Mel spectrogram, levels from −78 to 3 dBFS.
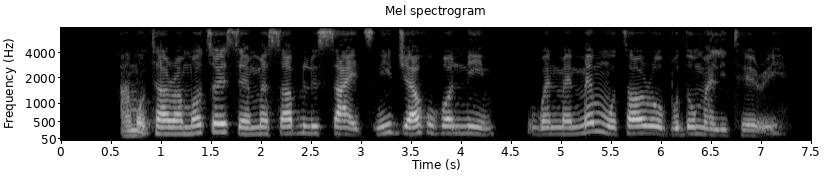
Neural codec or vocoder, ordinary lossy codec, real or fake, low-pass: codec, 16 kHz, 0.4 kbps, LongCat-Audio-Codec; none; fake; none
